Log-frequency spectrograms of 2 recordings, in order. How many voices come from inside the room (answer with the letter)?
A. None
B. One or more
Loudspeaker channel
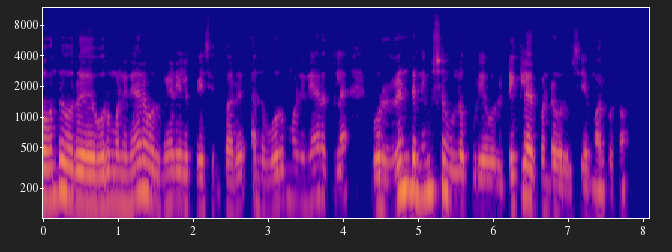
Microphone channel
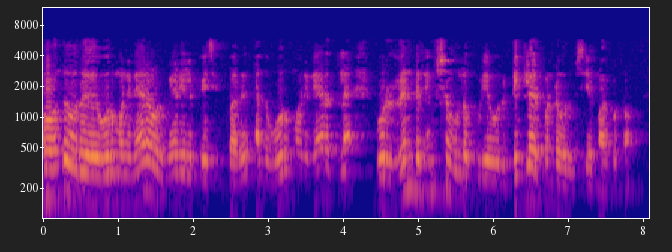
A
